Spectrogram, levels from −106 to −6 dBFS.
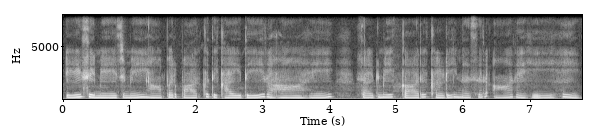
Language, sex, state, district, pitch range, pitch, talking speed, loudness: Hindi, female, Rajasthan, Jaipur, 185-215 Hz, 195 Hz, 145 wpm, -18 LUFS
